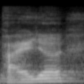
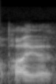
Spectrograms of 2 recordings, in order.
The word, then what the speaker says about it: paella: do you actually spell paella is it it's spelled p-a-e double l a and it's pronounced so like in Spanish the Double L is pronounced as a y so bye yeah they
